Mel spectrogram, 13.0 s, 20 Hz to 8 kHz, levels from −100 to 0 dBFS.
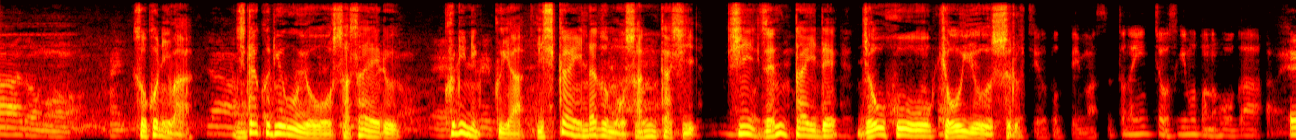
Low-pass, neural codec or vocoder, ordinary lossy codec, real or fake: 7.2 kHz; codec, 16 kHz, 8 kbps, FreqCodec, larger model; none; fake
